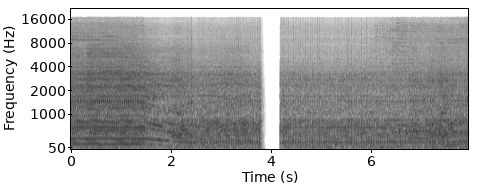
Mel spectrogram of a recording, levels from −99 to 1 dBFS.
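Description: From 3.79 to 4.19 s, a long network dropout likely cut off the incoming stream, and about 380 ms of audio never arrived. The receiver stretches the last sound into a fading buzz, then about 270 ms of silence follows before the sound resumes, skipping the lost part.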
